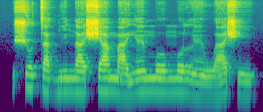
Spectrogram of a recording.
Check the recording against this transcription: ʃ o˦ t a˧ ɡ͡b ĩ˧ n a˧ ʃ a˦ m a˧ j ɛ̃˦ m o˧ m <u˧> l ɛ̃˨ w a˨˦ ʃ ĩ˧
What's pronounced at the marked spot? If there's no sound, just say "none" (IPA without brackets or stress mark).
o˧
